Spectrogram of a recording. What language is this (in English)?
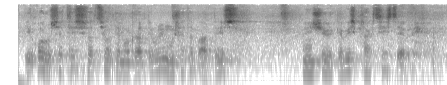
Georgian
